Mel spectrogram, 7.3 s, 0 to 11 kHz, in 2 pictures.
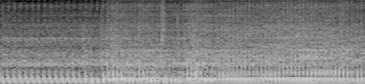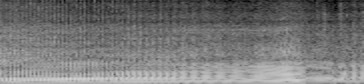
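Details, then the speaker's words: Honda XR250 single-cylinder engine reassembled after a gear-selection fault (snapped main shaft, chain possibly too tight). On the test run it fires cleanly and evenly, revs rise and fall smoothly with no knock or clatter; running perfect. "i'll get it bowl together and we'll do a test run [Music] running perfect brand new"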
